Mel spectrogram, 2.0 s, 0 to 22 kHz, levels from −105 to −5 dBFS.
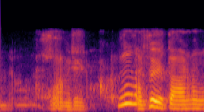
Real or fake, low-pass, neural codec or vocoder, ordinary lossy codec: fake; 7.2 kHz; autoencoder, 22.05 kHz, a latent of 192 numbers a frame, VITS, trained on one speaker; Opus, 24 kbps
